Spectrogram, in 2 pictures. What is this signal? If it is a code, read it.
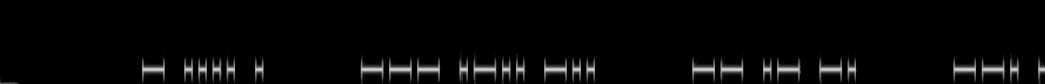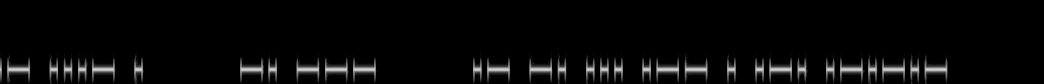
Morse code, heard as a keyed tone, about 17 wpm, 700 Hz. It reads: THE OLD MAN GAVE NO ANSWER.
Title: 2x Word-Spacing - Sentences from Top 500 Words - 17wpm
